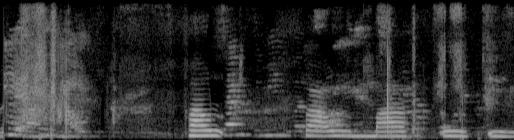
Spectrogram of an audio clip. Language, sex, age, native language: Icelandic, female, 9, Icelandic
